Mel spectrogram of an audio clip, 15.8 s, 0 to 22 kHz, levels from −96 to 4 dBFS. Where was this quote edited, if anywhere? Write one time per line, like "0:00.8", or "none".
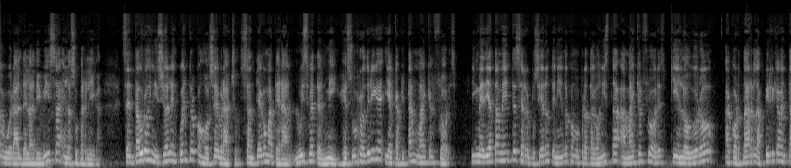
0:02.3
0:09.4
